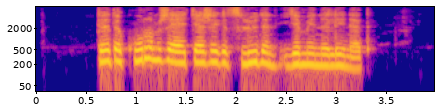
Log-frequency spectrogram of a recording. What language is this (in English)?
Western Mari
